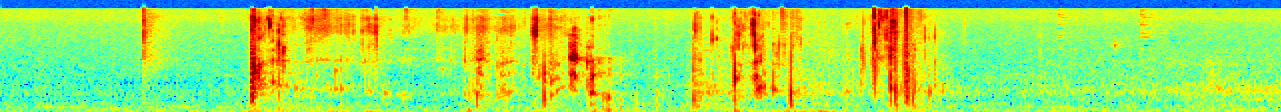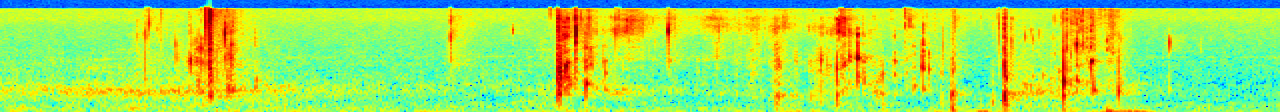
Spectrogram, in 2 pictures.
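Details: Edmundo, a three-year-old Pembroke Welsh Corgi, eating during an indoor ASMR recording: sharp crunchy bites and wet chewing clicks come in irregular bursts, with quiet pauses between mouthfuls in a small room.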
